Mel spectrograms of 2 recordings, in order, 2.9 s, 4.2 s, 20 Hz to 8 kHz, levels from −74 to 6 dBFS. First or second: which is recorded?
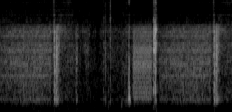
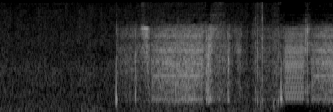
second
